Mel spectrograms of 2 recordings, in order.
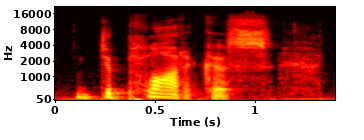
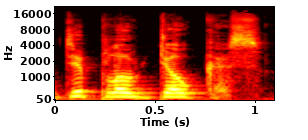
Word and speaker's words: Diplodocus: Like, well, I think the one thing left to say on this is it is pronounced Diplodocus, not Diplodocus.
